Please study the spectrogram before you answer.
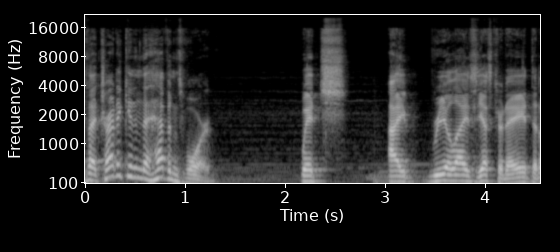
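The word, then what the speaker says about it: Heavensward: As I try to get into Heaven's Ward, which I realized yesterday that I've been pronouncing Heaven's Sword like a sword, not a ward, like a district or, you know, magical barrier, what have you.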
